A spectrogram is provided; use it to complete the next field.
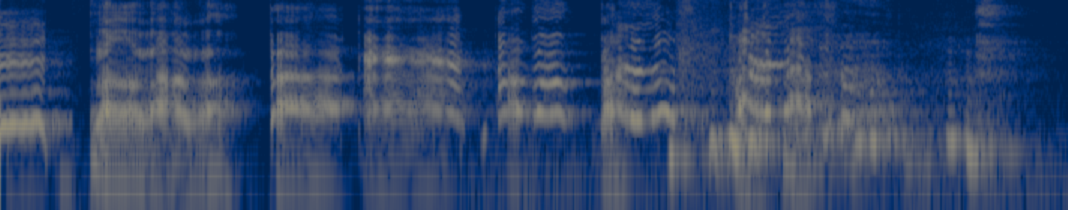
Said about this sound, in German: Das freche Gekrächze des Vogels war ihr peinlich.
